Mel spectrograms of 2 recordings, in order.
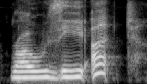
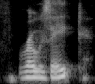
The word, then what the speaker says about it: roseate: Ros it good job sounds like you said Rosie UT good job well thank you what do I get what do I get for a prize Ros it good job I'm gonna try to say it wrong I'll say it the way I said it the way I thought it would be said what did I say I don't remember Roseate Rose eight Ah that's what I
